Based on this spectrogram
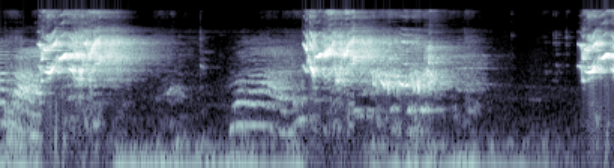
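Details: Black-capped lory, a daily caller kept as a master sound to lure and excite other lories, repeats loud, raspy, broad screeches about every two seconds, with softer squawks between bursts over a faint electrical hum.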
